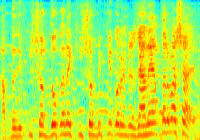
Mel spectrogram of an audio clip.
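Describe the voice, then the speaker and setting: A man's voice: high-pitched, animated, rapid-fire, over music. An actor playing a cheeky young man who jokes with a shopkeeper and grows jealous on a date. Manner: cheeky, bantering.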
